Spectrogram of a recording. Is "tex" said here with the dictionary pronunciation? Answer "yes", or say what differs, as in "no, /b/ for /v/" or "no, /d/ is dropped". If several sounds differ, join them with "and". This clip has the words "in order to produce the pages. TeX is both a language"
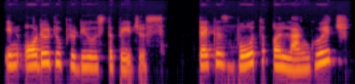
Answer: no, /s/ is dropped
